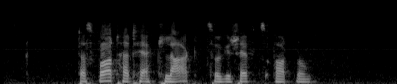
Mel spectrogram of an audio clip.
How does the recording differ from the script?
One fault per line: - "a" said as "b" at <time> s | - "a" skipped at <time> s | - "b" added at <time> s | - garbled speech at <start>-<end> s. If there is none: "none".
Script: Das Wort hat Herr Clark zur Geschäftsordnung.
none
